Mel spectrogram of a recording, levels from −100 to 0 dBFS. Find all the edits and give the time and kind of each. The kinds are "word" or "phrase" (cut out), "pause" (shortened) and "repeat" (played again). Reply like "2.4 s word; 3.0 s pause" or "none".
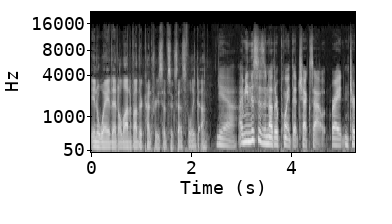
2.4 s pause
